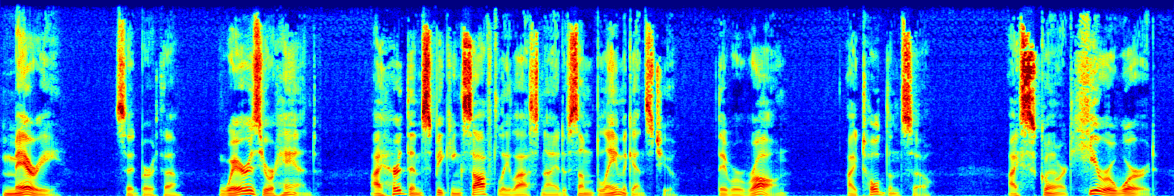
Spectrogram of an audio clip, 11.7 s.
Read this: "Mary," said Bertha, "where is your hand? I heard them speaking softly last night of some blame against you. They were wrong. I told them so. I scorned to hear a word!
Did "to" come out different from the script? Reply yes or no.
yes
